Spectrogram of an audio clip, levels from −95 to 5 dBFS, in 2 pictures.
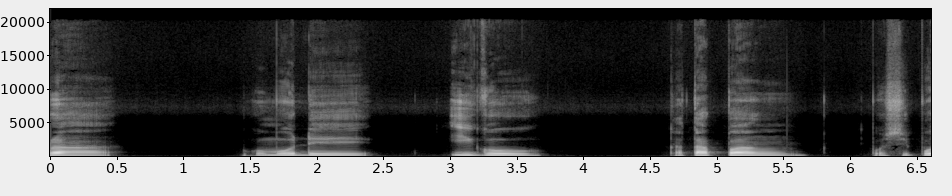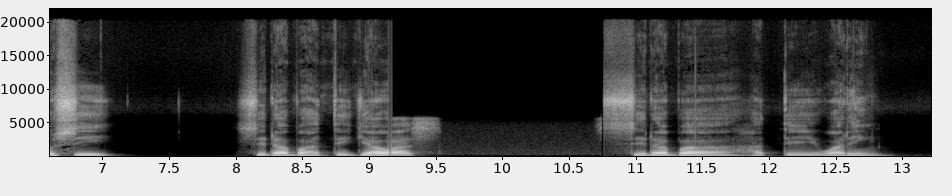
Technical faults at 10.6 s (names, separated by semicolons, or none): input switched to a poorer device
